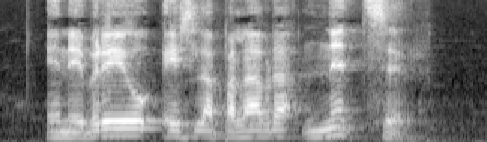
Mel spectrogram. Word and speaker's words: netzer: la palabra vástago en hebreo es la palabra netzer netzer n e t Z e r netzer y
